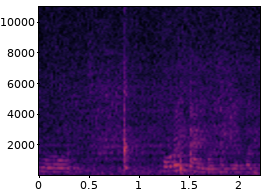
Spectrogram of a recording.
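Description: Chicken pieces sizzling in hot oil in a deep frying pan while being stirred with a spatula, with one sharp click a little under a second in.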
